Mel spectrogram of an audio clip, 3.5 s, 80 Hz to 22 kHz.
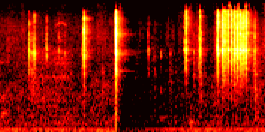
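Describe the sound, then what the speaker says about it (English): A wrench tightens a spark plug on a Toyota Corolla 7AFE car engine, giving quiet ratcheting clicks, one sharp metallic snap, then a quick burst of rapid ratchet clicks near the end. "And you tighten it on down with your wrench."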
